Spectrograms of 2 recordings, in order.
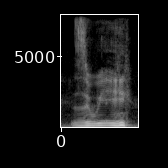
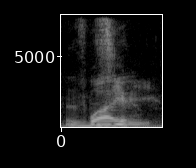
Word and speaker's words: Zwei: Zwei. Zwei.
